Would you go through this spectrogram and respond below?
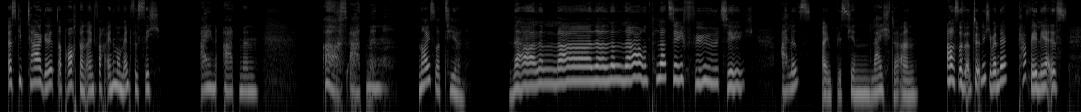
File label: Advertising, female voices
